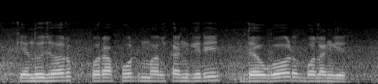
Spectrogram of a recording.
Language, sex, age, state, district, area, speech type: Odia, male, 18-30, Odisha, Subarnapur, urban, spontaneous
